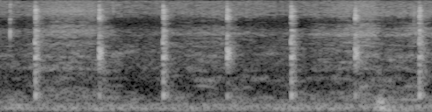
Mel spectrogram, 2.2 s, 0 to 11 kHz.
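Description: BMW 530e's hazard-light indicator ticking in the cabin, an even tick-tock about three clicks a second. A soft low thump comes near the end.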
